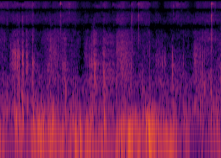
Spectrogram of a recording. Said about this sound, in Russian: Вот они, лошади наши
